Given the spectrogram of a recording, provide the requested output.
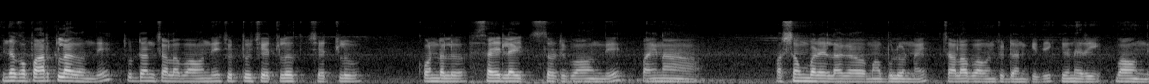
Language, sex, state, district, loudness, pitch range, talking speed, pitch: Telugu, male, Andhra Pradesh, Guntur, -22 LUFS, 130-150 Hz, 135 wpm, 140 Hz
